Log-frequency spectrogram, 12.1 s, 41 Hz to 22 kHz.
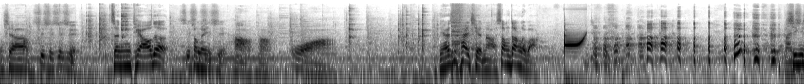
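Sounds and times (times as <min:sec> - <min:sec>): cartoon boing sound effect: 0:08.5 - 0:08.9.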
